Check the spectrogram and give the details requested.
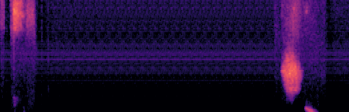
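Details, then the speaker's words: Two brief sneezes from an adult in a quiet room, heard in the background, the second a clear hiss followed by a voiced burst; sneeze. "Did you hear the sneezes in the background here?"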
